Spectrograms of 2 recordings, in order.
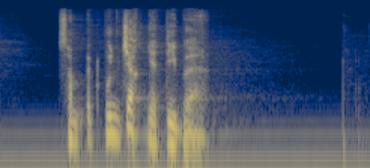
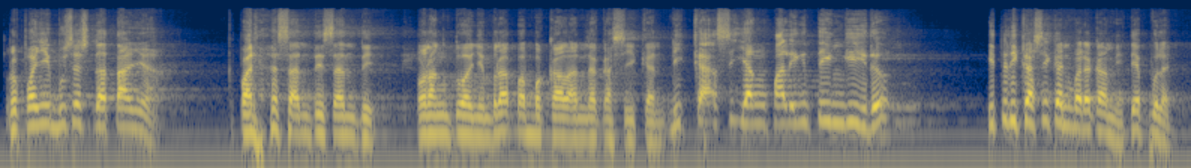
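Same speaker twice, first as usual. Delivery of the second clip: higher, louder, pleading sermon voice; impassioned preaching; 7 semitones higher, 5 dB louder than usual. Acted. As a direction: preach it out with rising fervour. Preacher builds to emotional peak.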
